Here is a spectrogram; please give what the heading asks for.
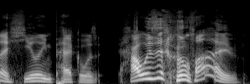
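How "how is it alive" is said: high, loud laugh breaking through the words; amazed laugh mid-question; laughing disbelief. Real, not acted. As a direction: crack up in disbelief. Healing P.E.K.K.A survives shockingly.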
